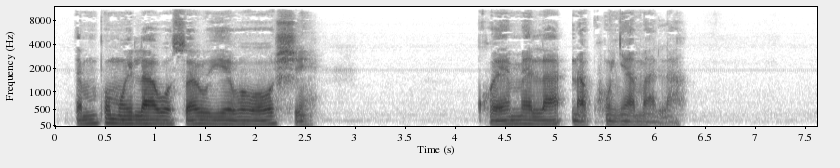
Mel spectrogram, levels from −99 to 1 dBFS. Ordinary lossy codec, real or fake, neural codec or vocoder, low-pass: MP3, 96 kbps; real; none; 10.8 kHz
